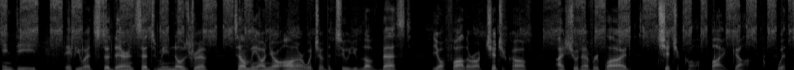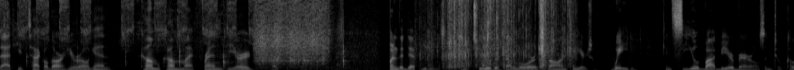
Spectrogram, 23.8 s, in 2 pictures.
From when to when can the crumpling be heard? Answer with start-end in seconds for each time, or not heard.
0.7-3.0, 18.1-20.6.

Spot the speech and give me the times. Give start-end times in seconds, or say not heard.
0.0-15.8, 17.8-23.8.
